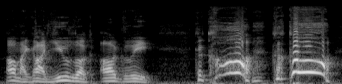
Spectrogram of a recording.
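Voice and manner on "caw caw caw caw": very high, loud cawing; crow caws. Pretend. Crow fighter cawing at the player, loud high caws. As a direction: squawk like a crow. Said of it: "I am a crow who eats".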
